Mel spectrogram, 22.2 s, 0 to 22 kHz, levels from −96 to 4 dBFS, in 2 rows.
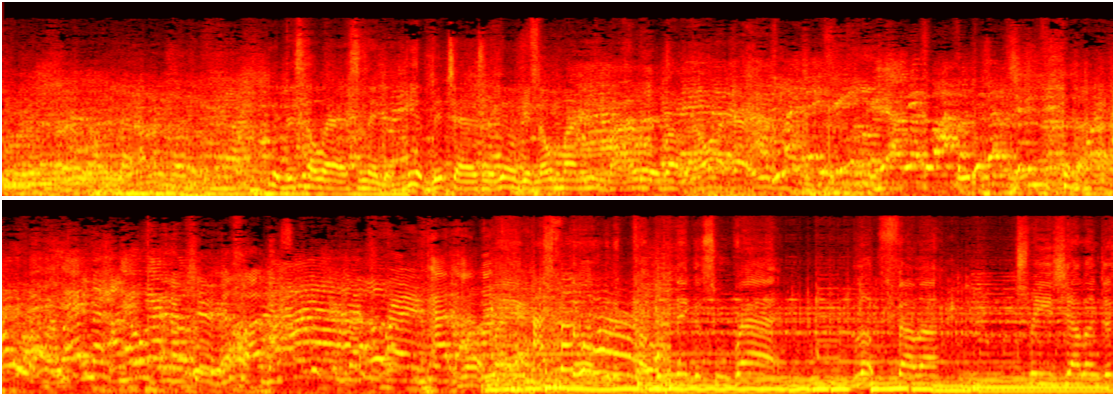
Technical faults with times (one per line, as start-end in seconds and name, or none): none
